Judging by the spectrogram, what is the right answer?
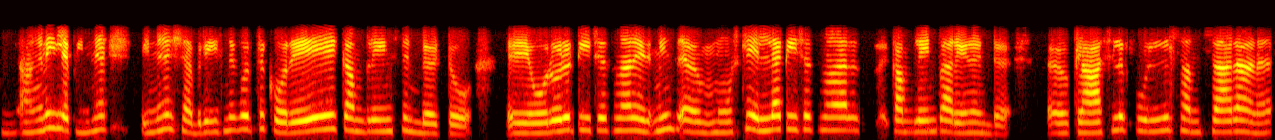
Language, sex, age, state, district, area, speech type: Malayalam, female, 18-30, Kerala, Palakkad, rural, conversation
